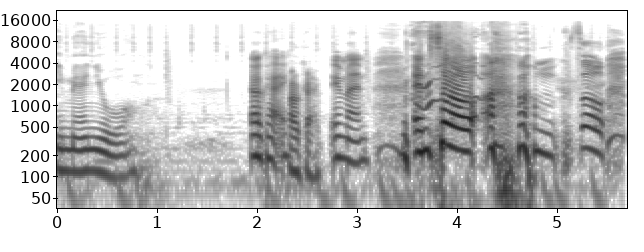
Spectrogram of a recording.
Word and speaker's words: Emmanuel: a couple more times say it like the way like read it in the Bible like not Emmanuel okay okay amen and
